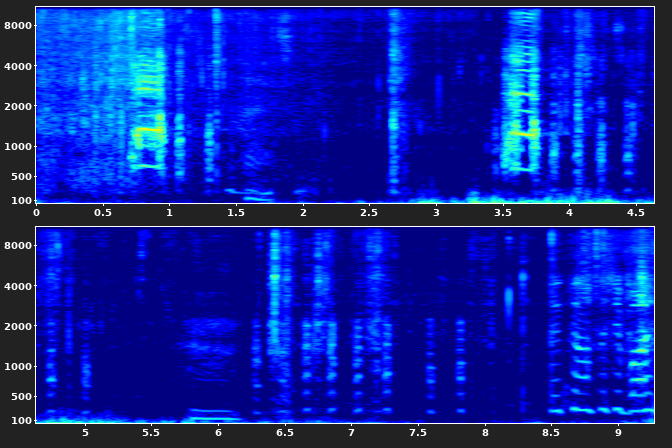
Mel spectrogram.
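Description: Chickens cluck and a rooster calls in a farmyard, with clucks and short squawks scattered through the clip amid background voices and rustling.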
